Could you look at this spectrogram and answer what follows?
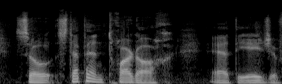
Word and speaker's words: Szczepan: It's spelled S-Z-C-Z. That's 4 letters before we reach a vowel, which is E, and then P-A-N. And I think that's Szczepan. And then Twardoch is T-W-A-R-D-O-C-H. So Szczepan Twardoch, at the age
